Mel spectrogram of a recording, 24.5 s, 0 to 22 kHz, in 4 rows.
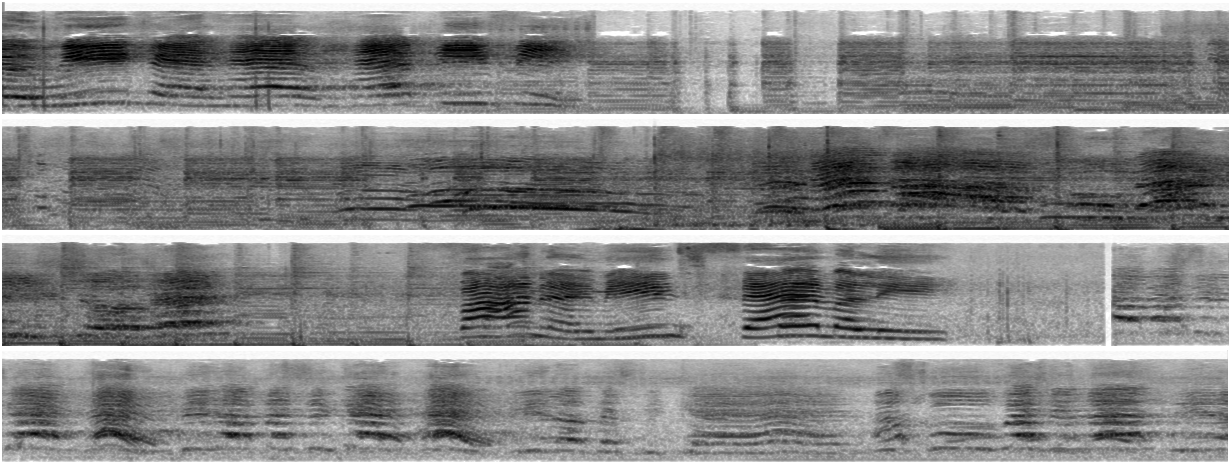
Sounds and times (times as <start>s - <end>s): Music: 1.9s - 15.9s.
